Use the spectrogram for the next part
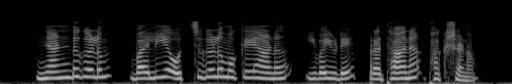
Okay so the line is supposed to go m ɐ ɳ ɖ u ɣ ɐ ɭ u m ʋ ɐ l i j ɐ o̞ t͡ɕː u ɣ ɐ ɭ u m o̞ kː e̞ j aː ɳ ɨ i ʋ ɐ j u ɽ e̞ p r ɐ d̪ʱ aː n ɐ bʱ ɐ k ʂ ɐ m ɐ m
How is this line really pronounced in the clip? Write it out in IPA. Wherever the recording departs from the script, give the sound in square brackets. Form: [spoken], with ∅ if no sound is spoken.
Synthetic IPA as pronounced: [ɲ] ɐ ɳ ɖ u ɣ ɐ ɭ u m ʋ ɐ l i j ɐ o̞ t͡ɕː u ɣ ɐ ɭ u m o̞ kː e̞ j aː ɳ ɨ i ʋ ɐ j u ɽ e̞ p r ɐ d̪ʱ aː n ɐ bʱ ɐ k ʂ ɐ [ɳ] ɐ m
